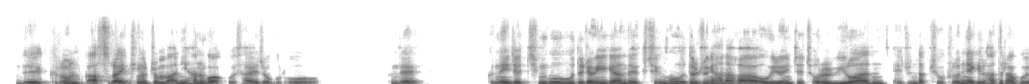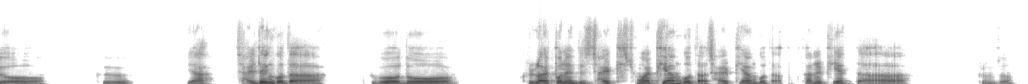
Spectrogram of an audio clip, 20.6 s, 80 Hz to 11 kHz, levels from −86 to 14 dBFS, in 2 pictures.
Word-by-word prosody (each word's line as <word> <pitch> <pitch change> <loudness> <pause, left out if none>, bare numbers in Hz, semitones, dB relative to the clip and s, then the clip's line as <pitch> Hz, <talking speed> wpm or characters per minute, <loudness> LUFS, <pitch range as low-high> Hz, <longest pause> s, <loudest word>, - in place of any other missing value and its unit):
네. 100 0 +1
그런 130 0 -1
가스라이팅을 155 -3 +2
좀 120 -3 0
많이 95 +2 +1
하는 165 +9 +1
것 - - +4
같고요, - - -13
사회적으로. 105 -8 -5 0.7
근데, 120 -2 -2 0.7
근데 150 +2 -1
인제 125 -2 +1
친구들이랑 185 - +1
얘기하는데 110 +2 +2
친구들 210 -4 0
중에 125 -1 -1
하나가 155 -1 +3
오히려 115 +1 +2
인제 90 -3 -3
저를 105 0 +1
위로한 125 +4 +3
해 125 - -10
준답시고 115 -5 -5
그런 140 - -1
얘기를 140 -7 +1
하더라고요. 90 - -2 0.5
그 80 -1 -9 0.6
"야 - - -4 0.2
잘 - - -4
된 185 +1 +6
거다. 75 - +1 0.4
그거 105 +2 +2
너 90 -4 +2 0.7
큰일 180 +2 -4
날 180 -2 +5
뻔했는데 140 - +2
잘 - - -2
총알 135 - -1
피한 190 +5 +2
거다, - - +1
잘 - - -5
피한 - - 0
거다. - - -6
폭탄을 - - -6
피했다." 140 -1 -4 0.7
그러면서 95 +4 -14
125 Hz, 320 characters per minute, -24 LUFS, 100-160 Hz, 0.7 s, 된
